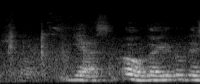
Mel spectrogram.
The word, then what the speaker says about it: Stoos: And they locals say STOOS.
